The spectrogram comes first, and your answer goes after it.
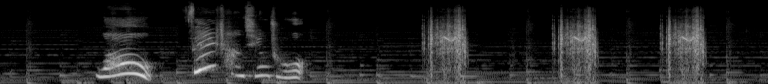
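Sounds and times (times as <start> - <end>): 
soft music: 0.0 - 7.6
speech: 1.0 - 1.6, 2.4 - 3.2
camera shutter clicks: 4.2 - 4.8, 5.5 - 6.0, 6.6 - 7.1.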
